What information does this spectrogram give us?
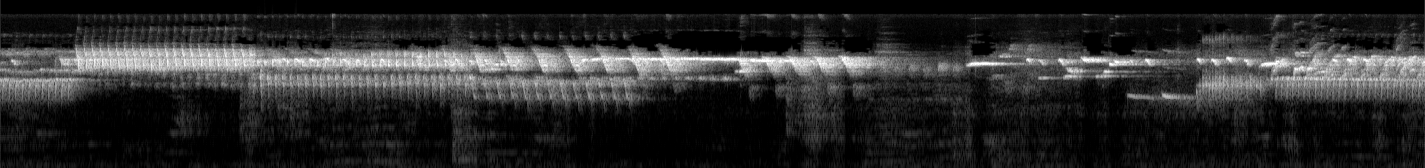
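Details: Canary song tied to mating with its female: long, loud, high rolling trills, shifting between fast rattles and clear whistled notes, with a short pause before bright whistles and trills resume.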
